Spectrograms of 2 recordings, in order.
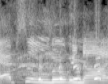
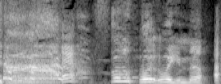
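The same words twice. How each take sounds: First: Firm, loud flat refusal of "Absolutely not". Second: Slow, laughing shout of "Absolutely not". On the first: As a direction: bark out "Absolutely not" at full volume. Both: Acted.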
